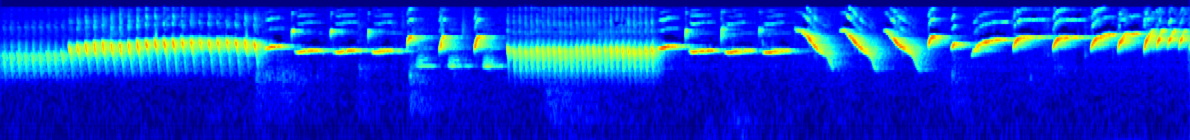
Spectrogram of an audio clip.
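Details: Song of two male canaries, given as a mating call: a loud sustained buzzy trill, short whistled notes, another rolling trill, then quick downslurred and rising whistles.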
